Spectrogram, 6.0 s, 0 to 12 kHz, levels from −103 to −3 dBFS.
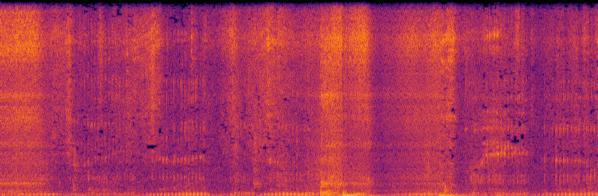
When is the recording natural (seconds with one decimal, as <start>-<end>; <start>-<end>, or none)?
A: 0.5-3.1; 4.4-6.0

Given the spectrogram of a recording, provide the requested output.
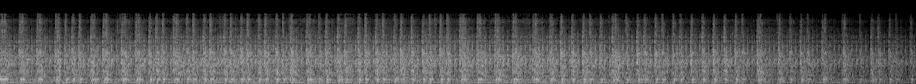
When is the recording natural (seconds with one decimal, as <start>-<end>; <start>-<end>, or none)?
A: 0.0-9.2

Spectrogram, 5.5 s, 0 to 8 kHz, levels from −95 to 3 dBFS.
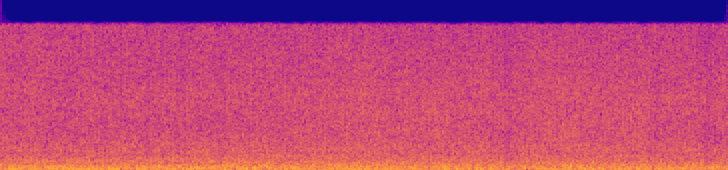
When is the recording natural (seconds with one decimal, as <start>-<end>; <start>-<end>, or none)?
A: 0.0-5.5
